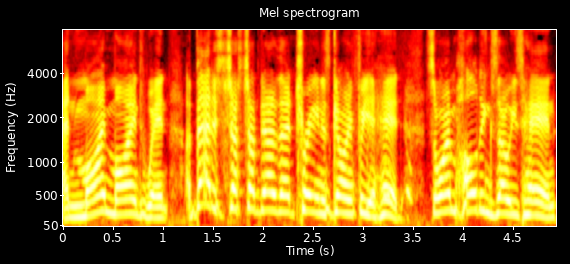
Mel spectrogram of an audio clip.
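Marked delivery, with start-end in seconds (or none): none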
